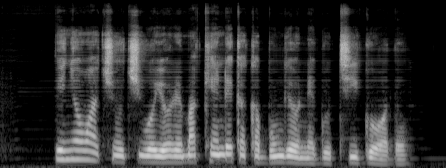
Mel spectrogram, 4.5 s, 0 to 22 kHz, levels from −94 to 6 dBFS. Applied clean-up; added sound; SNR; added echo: neural mask model DeepFilterNet 3.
